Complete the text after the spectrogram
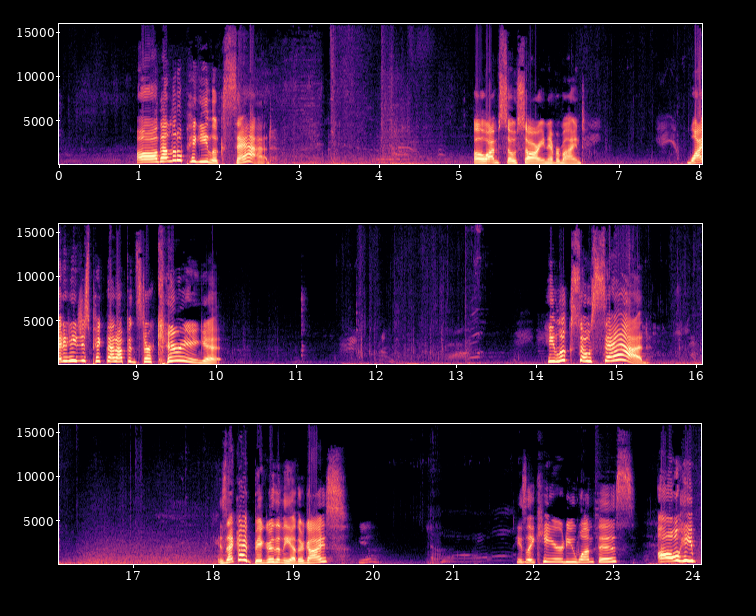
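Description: A woman talks with animation into a close microphone, in short bursts.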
